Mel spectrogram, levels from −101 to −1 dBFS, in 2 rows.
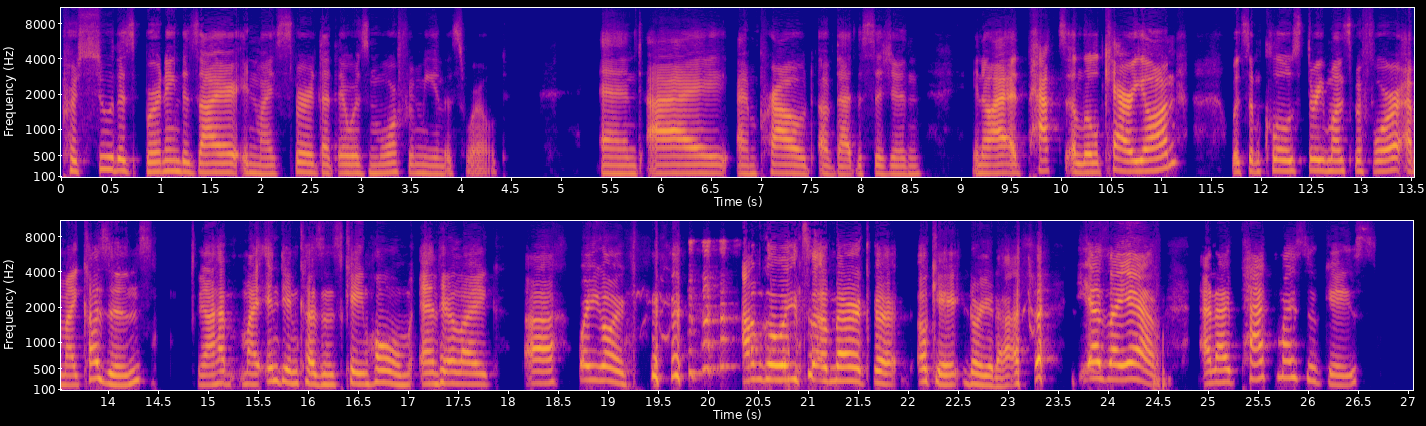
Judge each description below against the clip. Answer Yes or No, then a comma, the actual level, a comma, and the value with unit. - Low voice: No, high, 205 Hz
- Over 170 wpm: No, average, 160 wpm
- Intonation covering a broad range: Yes, wide, 7.0 semitones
